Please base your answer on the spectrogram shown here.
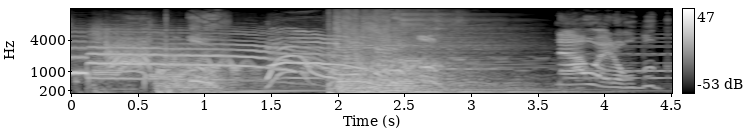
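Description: Goo, a cartoon monster, lets out a loud, drawn-out wavering scream of surprise at the scream screen, then a second shriek follows after a short break, with crash-like effects mixed in.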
